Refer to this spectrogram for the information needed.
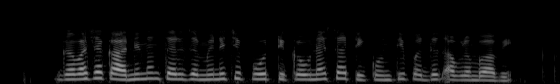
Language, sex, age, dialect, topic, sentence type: Marathi, female, 18-24, Northern Konkan, agriculture, question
